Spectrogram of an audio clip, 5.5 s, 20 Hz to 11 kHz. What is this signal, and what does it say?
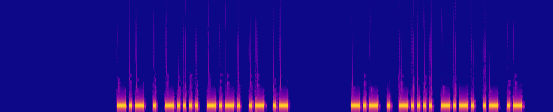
Morse code, heard as a keyed tone, about 37 wpm, 700 Hz. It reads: KE6CAA KE6CAA
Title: USA Call Signs - 6 Characters - Repeated 3x - 40wpm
